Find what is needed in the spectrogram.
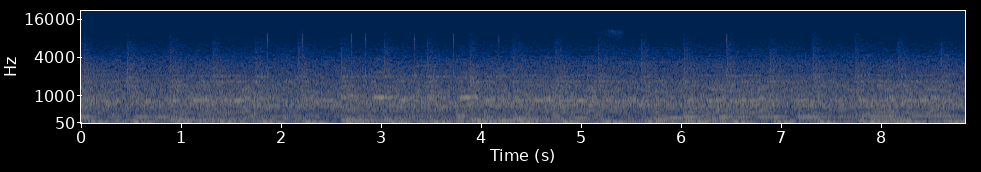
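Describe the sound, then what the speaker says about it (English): A stadium crowd roars steadily at a college football game in Utah right after a kickoff, a loud, dense wall of cheering and noise that stays constant throughout without breaks. "This crowd, full throat, spreading the eardrums and letting them know it's going to be a long day."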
